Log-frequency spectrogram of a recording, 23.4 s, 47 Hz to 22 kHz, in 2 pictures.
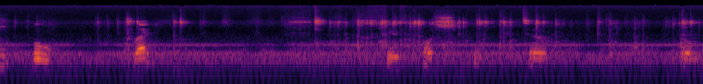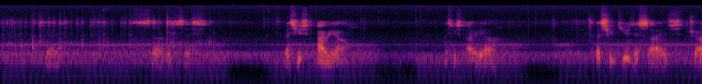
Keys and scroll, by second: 0.0 o, 1.4 space, 1.7 -, 2.7 space, 5.4-8.7 typing, 9.8-13.0 typing, 14.1 s, 14.3 e, 21.1 ctrl+t.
